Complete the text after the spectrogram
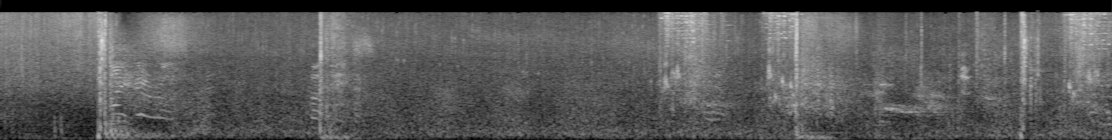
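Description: Heavy blasts boom sharply now and then.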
